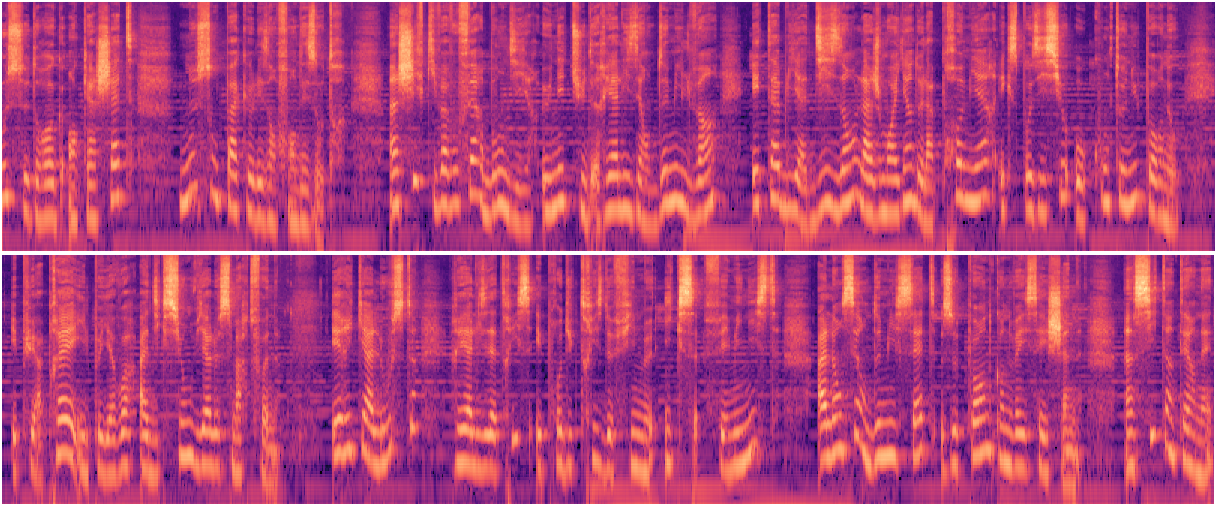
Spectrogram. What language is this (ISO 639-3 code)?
fra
